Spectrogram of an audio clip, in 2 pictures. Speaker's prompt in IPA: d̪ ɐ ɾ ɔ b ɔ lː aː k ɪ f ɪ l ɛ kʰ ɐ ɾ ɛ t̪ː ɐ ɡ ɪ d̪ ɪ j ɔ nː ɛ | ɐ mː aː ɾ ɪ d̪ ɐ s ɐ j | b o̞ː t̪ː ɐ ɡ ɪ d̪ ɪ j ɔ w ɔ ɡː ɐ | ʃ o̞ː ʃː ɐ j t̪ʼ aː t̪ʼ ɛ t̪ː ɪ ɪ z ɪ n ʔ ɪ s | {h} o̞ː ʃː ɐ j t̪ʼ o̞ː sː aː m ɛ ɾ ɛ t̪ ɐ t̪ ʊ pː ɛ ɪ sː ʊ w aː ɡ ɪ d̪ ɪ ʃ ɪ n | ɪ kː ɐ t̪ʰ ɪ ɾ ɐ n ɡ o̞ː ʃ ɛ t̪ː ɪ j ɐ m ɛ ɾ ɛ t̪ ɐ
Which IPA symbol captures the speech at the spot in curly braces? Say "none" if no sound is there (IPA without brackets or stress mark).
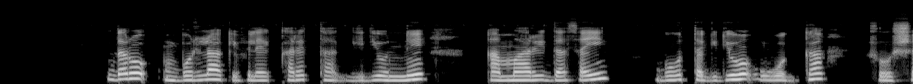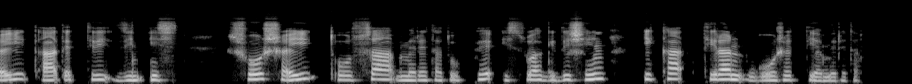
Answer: ʃ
